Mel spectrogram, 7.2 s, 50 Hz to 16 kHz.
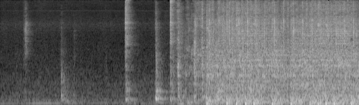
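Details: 1964 Cushman Scotsman golf cart single-cylinder, governor disconnected: clicks and cranking, then catches and runs fast with busy slightly uneven clatter while carburetor adjustment screws are set.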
